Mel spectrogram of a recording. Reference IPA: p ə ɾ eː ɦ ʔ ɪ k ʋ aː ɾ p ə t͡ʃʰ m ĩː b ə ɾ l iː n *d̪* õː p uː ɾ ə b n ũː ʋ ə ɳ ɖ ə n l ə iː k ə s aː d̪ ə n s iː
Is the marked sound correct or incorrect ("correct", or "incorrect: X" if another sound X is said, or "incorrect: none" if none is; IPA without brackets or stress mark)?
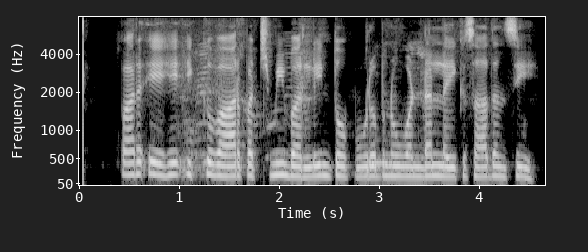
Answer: incorrect: t̪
